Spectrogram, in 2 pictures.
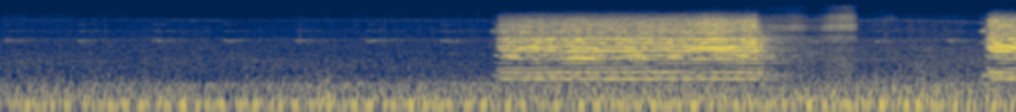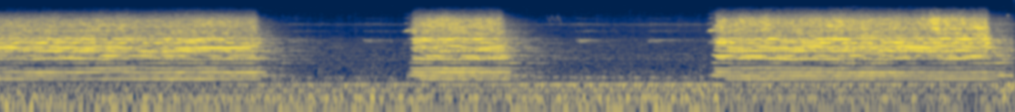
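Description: Diesel locomotive air horn sounding the grade-crossing signal as the train approaches: two long blasts, one short, then a final long blast still sounding at the end. A low steady rumble runs underneath.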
